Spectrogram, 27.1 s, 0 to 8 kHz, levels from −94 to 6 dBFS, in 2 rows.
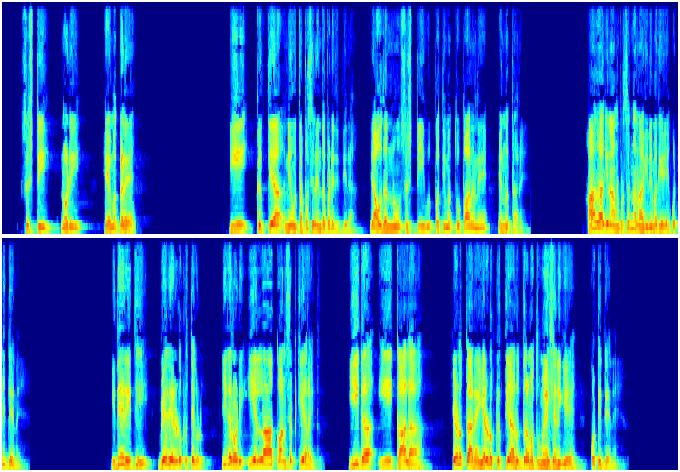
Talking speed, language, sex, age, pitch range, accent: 95 wpm, Kannada, male, 50-69, 150-205 Hz, native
